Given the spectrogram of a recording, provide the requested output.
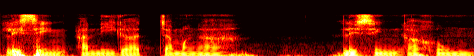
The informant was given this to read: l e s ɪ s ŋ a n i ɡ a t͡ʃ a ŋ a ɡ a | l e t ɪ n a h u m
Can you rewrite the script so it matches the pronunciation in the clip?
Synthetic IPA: l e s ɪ ŋ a n i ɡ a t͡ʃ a m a ŋ a | l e s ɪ ŋ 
